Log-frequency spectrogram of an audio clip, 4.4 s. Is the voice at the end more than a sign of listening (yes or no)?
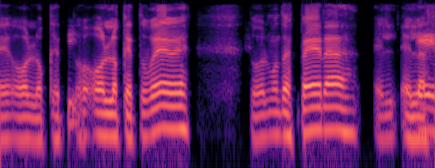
yes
